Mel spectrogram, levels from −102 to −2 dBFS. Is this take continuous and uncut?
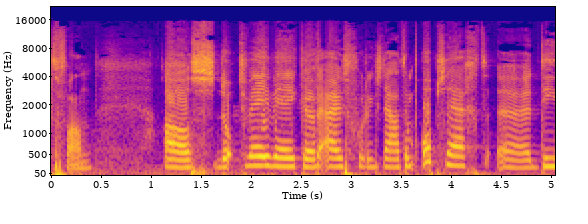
no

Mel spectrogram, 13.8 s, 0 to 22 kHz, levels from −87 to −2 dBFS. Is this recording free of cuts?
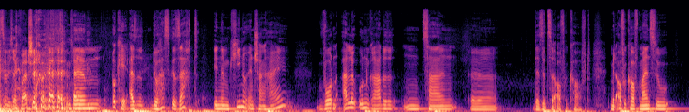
yes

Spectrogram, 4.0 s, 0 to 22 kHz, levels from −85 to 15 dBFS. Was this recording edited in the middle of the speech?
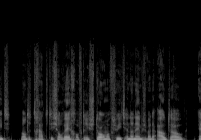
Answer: no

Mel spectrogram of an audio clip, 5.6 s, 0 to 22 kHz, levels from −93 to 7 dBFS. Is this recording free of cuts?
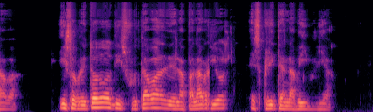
no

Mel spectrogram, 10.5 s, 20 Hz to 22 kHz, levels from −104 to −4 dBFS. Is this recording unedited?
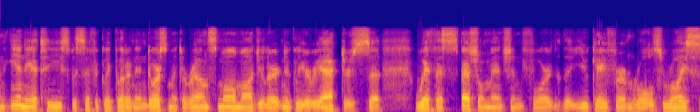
yes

